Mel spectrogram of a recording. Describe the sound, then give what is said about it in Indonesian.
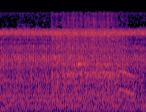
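A motorbike engine idles steadily, a continuous rumbling drone with a faint rattling texture that holds level throughout. “Ada motor.”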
